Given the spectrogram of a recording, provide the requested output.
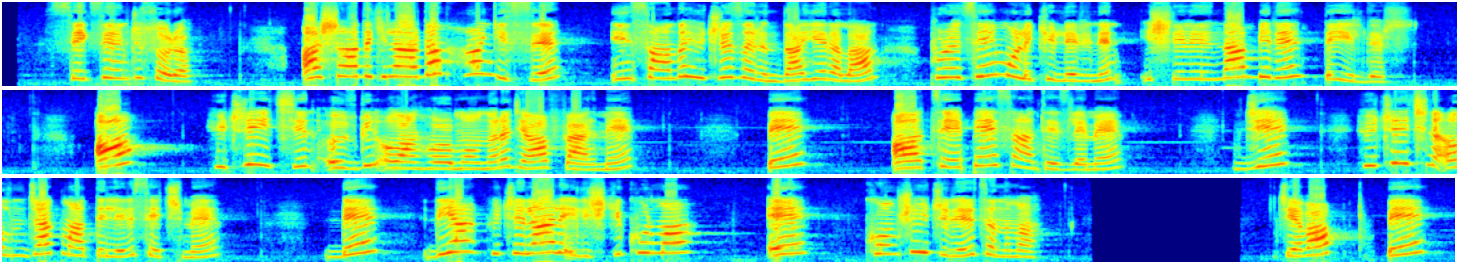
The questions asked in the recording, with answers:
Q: Aşağıdakilerden hangisi insanda hücre zarında yer alan protein moleküllerinin işlevlerinden biri değildir?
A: Cevap B.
